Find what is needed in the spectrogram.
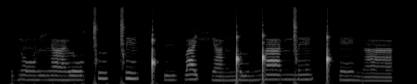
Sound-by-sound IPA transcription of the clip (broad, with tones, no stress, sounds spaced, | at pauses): ɗ õ˩ ɮ ã˩ l o˩ ǀ ɯ˥ ǀ ẽ˥ ǃʰ y˩ b a˥ ç ã˩ ŋ͡ǃ ɯ˩ ŋ͡ǃ a˥ ŋ͡ǀ ẽ˥ ǃʰ ẽ˧ ɡ ã˩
